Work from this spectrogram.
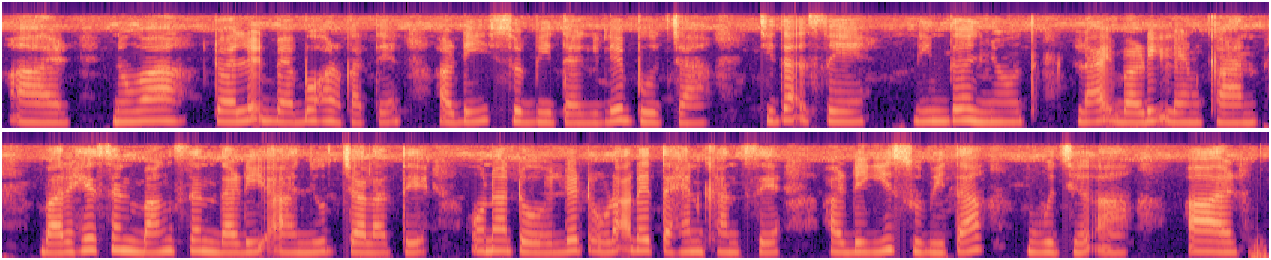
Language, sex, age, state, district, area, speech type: Santali, female, 18-30, West Bengal, Birbhum, rural, spontaneous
